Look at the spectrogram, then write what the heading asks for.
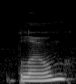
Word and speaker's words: bloem: this one is called bloem which is the dutch word for flower and is pronounced just like the word bloom and this one is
